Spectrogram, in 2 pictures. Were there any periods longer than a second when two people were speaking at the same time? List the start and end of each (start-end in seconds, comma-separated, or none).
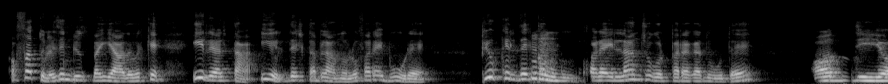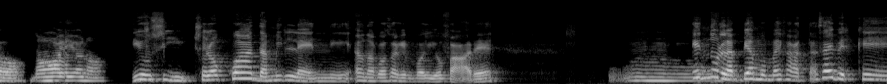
none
